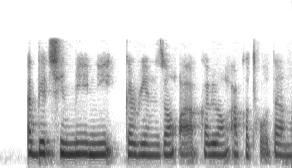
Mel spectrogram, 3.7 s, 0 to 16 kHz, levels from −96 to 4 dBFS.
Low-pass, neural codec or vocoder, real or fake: 7.2 kHz; codec, 16 kHz, 1.1 kbps, Voila-Tokenizer; fake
